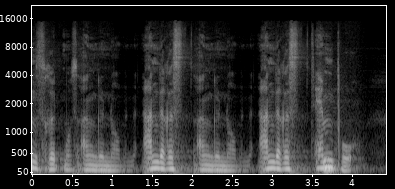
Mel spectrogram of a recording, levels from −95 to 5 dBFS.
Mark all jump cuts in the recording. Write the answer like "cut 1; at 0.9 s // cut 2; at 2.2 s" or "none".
cut 1; at 2.0 s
